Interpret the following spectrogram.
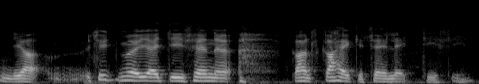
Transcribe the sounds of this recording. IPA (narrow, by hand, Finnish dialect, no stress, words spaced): jɑ sit myø jĕæˑtʲiː sen kɑns kɑhe kese eletːiː siːnæ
